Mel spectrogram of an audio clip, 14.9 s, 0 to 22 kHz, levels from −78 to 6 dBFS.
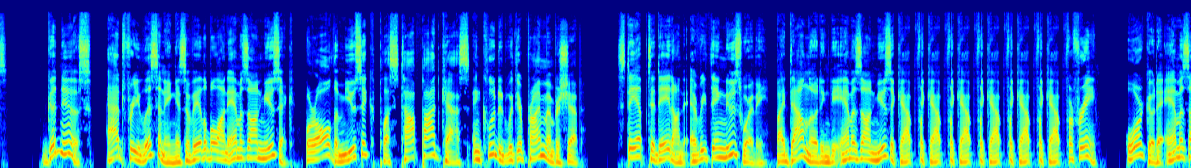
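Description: Speech clip with a system hang loop from 11.52 to 13.38 s: a 0.37 s chunk repeats five times at about 2.7 Hz, a stutter that fits a 16384-sample buffer.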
